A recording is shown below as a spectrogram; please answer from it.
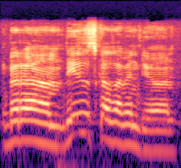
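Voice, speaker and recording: A man's voice: fairly high pitch, fairly quick, a crowd in the background. A young man rambling casually about his gaming progress as a podcast host, stuffy from allergies, with lots of ums and restarts.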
